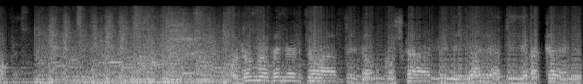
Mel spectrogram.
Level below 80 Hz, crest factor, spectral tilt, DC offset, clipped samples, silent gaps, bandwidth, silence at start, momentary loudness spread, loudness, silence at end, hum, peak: -30 dBFS; 14 dB; -5 dB/octave; under 0.1%; under 0.1%; none; 16.5 kHz; 0 s; 5 LU; -19 LUFS; 0 s; none; -4 dBFS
